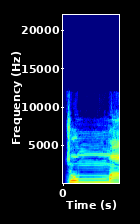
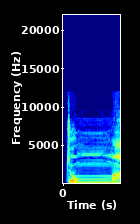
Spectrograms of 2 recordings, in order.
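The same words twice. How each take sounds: Both takes have the same delivery.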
